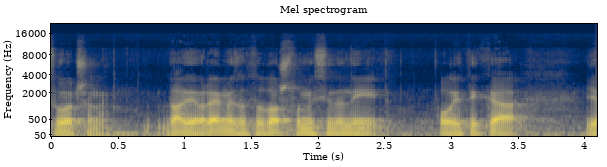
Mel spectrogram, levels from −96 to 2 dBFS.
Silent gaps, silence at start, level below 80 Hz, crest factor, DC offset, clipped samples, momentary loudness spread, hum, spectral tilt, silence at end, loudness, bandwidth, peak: none; 0 s; -28 dBFS; 16 dB; under 0.1%; under 0.1%; 16 LU; none; -8.5 dB/octave; 0 s; -20 LUFS; 9.6 kHz; -4 dBFS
